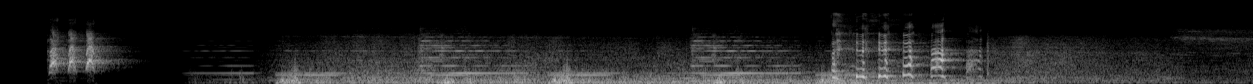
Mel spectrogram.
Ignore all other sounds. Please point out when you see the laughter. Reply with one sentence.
The laughter can be heard from 0.5 to 1.0 s and from 8.3 to 9.8 s.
